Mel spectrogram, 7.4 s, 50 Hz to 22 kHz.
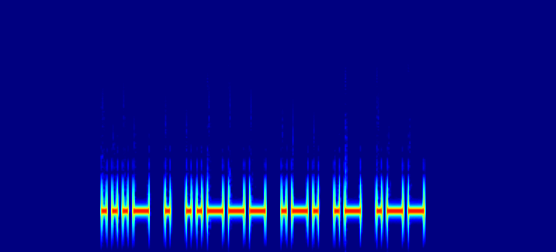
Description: Morse code, heard as a keyed tone, about 17 wpm, 700 Hz. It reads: VE2RAW
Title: DXCC-100 Call Signs - 6 Characters - Repeated 3x - 17wpm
